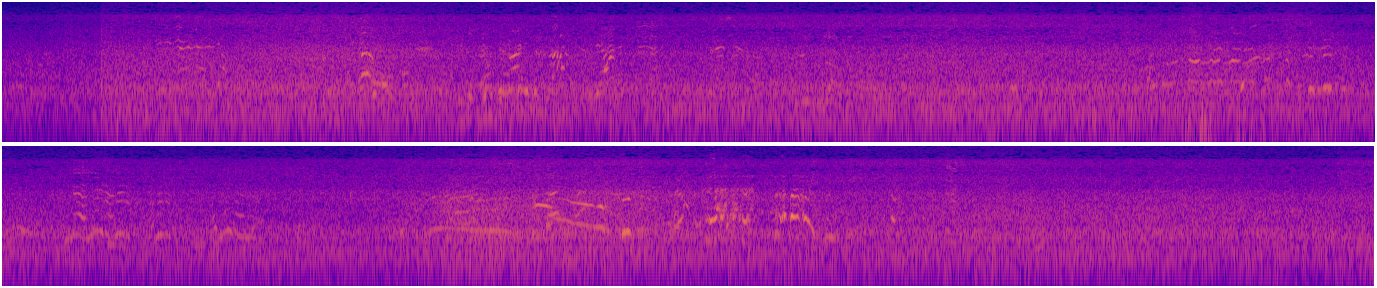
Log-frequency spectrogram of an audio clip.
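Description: Waves wash and break steadily on a shore.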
